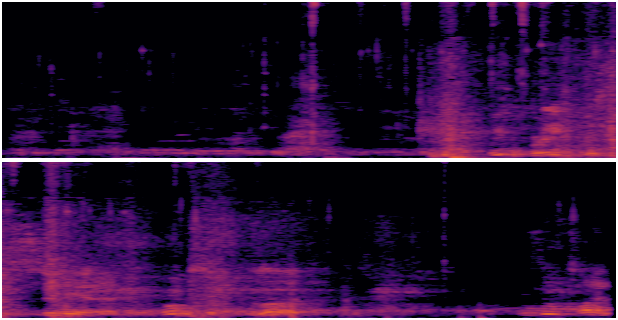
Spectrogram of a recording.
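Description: Faint voices of people talking in the background, with a few soft knocks.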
